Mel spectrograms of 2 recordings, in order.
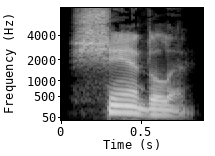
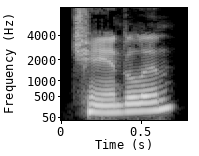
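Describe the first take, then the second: First: The name begins with a soft CH sound. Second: The name begins with a hard CH sound. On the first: "Do the hard and the soft next to each other?" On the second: "Do the hard and the soft next to each other?"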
